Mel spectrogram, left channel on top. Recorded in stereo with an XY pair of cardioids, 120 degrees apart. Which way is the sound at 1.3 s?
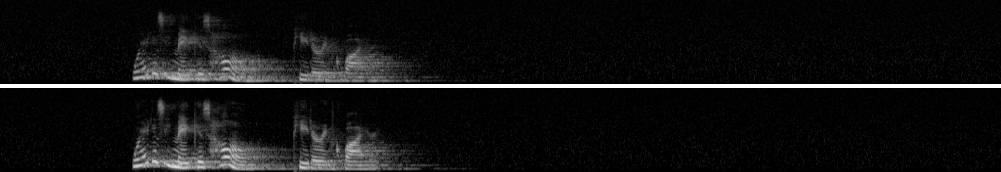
45° right.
